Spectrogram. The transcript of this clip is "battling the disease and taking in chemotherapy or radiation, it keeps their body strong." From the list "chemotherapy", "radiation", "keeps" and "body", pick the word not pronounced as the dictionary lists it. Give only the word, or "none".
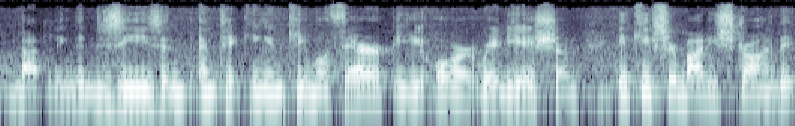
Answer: none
